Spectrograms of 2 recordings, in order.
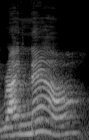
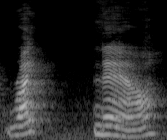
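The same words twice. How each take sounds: First: The T runs straight into the next word. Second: The T is held with a brief stop. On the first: The speaker calls it wrong. "it's confusing" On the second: The speaker calls it right. "I'm going to stop right there"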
